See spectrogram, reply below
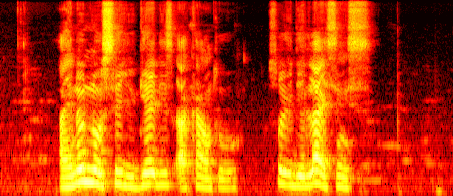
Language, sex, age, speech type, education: Nigerian Pidgin, male, 30-45, spontaneous, tertiary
